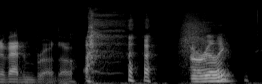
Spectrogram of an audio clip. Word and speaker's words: Edinburgh: fix your pronunciation of Edinburgh though oh really H if you ever see b g h at the end of a British place name it's not pronounced burrow oh um even even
